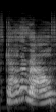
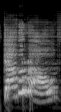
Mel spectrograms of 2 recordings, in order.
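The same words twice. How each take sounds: First: Said in the usual way. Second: Raised, higher call to gather listeners. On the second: Acted. Droid storyteller calling the crowd closer, excited. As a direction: beckon everyone over brightly.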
